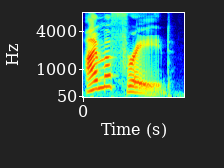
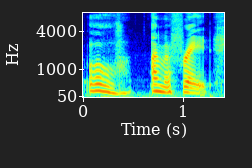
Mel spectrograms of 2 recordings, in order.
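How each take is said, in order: First: Mock dramatic reading. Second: Soft, trembling mock fear; mock fearful. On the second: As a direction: breathe it out fearfully. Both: Shown as a demonstration. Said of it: "Dear Carolyn".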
